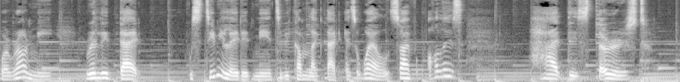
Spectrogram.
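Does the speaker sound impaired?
No.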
